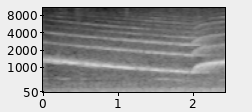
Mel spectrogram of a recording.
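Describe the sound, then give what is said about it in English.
A loud emergency siren wails through rush hour traffic in Kilmainham, its pitch sliding steadily downward before jumping back up near the end, over a low rumble of vehicles. “So it's rush hour traffic here in Kilmainham. Traffic is normally busy here, but since the cycle lanes came in over a week ago, you can certainly see that the traffic is a lot busier than usual.”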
